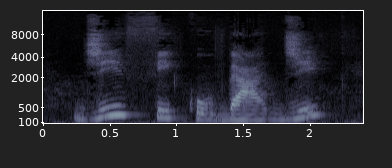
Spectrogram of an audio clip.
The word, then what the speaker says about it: dificuldade: as pessoas também sentem dificuldade de respirar dificuldade lembrando o som aqui do d né com i que nós falamos de e d com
